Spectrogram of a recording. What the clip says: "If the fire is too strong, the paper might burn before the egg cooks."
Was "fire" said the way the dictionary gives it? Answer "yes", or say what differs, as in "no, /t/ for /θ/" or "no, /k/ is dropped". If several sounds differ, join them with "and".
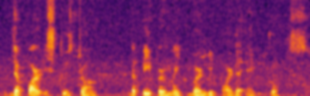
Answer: no, /p/ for /f/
